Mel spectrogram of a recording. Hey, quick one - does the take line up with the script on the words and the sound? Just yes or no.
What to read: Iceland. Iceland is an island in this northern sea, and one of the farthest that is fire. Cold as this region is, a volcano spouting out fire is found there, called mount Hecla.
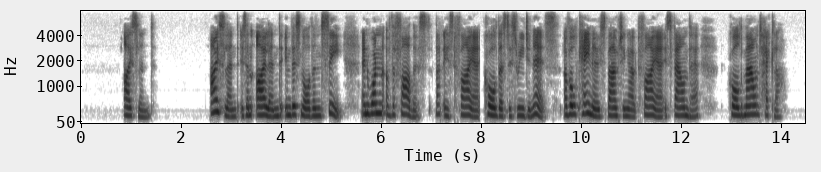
yes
